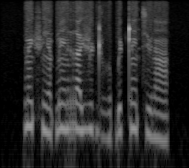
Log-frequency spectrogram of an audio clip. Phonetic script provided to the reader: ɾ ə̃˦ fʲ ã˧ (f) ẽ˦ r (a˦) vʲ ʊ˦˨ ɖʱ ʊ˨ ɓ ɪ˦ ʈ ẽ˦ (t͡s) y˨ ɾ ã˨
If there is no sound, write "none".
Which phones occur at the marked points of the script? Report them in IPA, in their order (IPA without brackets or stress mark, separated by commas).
ɓ, a˦, t͡s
